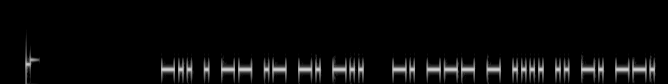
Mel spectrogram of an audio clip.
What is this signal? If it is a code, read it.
Morse code, heard as a keyed tone, about 28 wpm, 700 Hz. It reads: DEMAND NOTHING
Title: Sentences from Top 1000 Words - Review Part 4 - 28wpm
